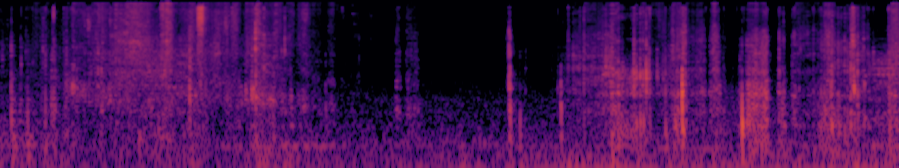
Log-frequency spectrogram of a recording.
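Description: Crinkling and cutting of paper or material being snipped off at an edge while tidying a desk, a run of close, irregular crisp crunches and tears with a brief quieter gap midway.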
